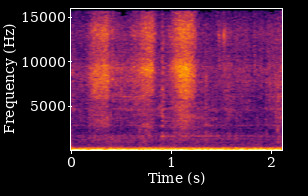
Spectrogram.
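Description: Steady low rumble of a van heard from inside its cabin.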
